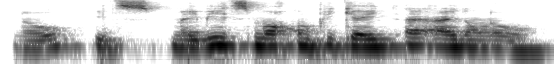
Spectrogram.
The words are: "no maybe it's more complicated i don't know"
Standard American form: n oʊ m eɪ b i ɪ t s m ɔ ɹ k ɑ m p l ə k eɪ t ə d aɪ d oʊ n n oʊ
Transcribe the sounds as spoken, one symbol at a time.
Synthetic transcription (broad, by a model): n oʊ m eɪ b i t s m ɔ ɹ k ɑ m p l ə k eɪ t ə aɪ d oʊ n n oʊ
